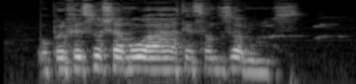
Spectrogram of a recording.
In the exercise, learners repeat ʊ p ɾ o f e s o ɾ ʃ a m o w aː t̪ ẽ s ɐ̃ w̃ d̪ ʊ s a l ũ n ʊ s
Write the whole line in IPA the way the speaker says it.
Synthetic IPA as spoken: ʊ p ɾ o f e s o ɾ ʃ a m o w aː t̪ ẽ s ɐ̃ w̃ d̪ ʊ z a l ũ n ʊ s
